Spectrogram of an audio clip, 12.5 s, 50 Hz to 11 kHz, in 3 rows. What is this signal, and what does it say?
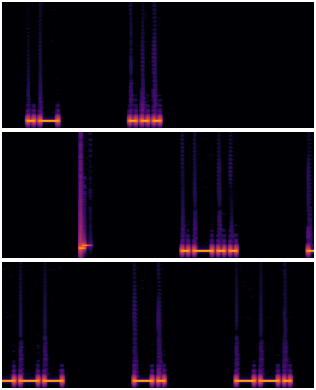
Morse code, heard as a keyed tone, about 15 wpm, spaced as for 7 wpm, 700 Hz. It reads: AS LONG
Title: 4x Character Spacing - Top 100 Words - 15wpm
